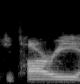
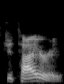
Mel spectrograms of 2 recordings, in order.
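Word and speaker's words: Ja'Tyre: exactly and he and i've heard people pronounce his name all sorts of different ways jatari and like and he said it's retiree so you guys are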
